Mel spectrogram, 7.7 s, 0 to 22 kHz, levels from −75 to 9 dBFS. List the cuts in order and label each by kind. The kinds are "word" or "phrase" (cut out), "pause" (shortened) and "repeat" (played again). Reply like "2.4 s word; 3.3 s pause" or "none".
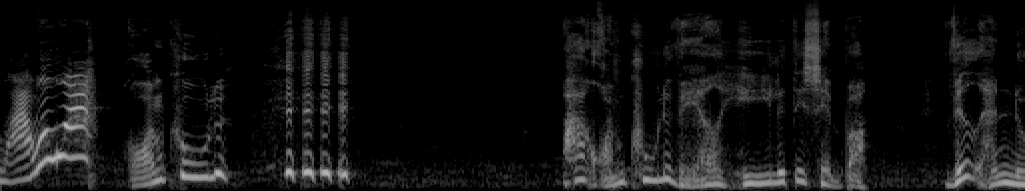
4.2 s word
